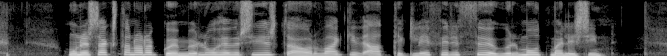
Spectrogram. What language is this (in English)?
Icelandic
